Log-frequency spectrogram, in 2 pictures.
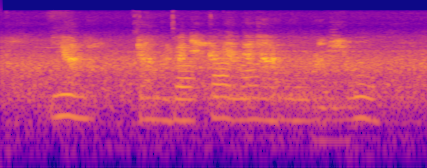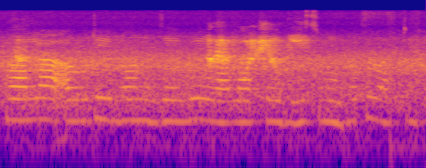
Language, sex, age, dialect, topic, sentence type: Bhojpuri, female, 25-30, Northern, banking, statement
